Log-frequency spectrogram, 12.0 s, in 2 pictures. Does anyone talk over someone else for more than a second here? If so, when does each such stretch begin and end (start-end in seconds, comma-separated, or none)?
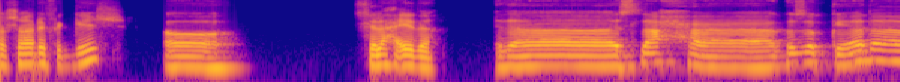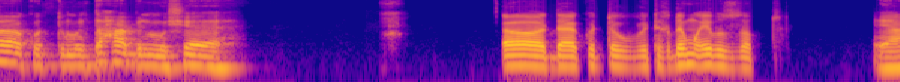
none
